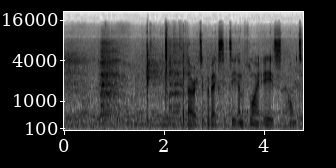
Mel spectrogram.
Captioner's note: sigh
